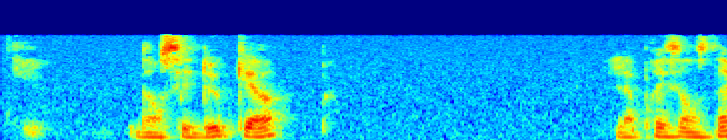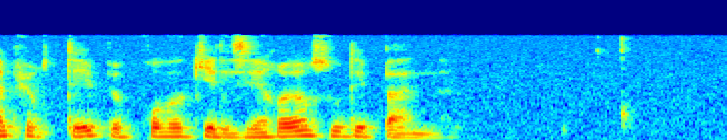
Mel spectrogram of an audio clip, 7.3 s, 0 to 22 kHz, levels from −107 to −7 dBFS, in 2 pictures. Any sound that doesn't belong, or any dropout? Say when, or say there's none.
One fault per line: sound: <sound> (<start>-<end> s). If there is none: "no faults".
no faults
